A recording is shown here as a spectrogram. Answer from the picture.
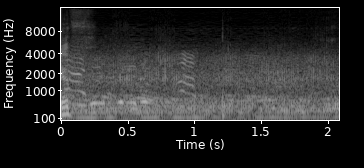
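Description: A lull in the commentary: a steady low hum with faint background noise from the ground, after the tail of a spoken word at the very start.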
